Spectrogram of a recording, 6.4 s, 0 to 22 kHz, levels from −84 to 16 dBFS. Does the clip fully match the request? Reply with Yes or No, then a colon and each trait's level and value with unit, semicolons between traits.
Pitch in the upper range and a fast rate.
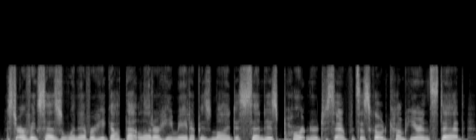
Yes: high, 195 Hz; fast, 225 wpm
